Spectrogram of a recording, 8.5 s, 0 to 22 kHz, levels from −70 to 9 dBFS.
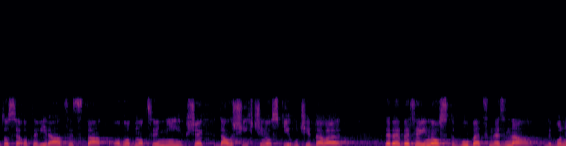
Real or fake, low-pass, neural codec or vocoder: fake; 7.2 kHz; codec, 16 kHz, 8 kbps, FreqCodec, smaller model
